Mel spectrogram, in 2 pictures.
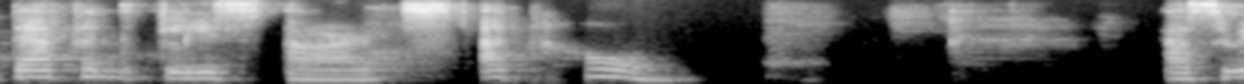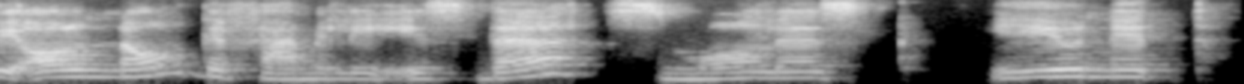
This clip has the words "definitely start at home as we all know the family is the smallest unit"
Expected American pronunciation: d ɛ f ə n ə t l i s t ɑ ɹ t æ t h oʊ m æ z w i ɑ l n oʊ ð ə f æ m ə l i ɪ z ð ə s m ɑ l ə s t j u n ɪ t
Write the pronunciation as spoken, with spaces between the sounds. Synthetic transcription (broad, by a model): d ɛ f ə n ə t l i s t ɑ ɹ t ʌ t h oʊ m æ s w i ɑ l n oʊ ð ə f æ m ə l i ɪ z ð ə s m ɑ l ə s t j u n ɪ t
